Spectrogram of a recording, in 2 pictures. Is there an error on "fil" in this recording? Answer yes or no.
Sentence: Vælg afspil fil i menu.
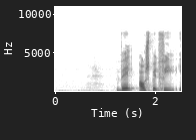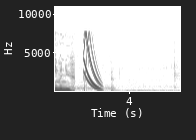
no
